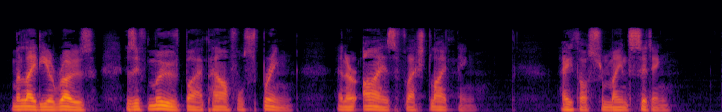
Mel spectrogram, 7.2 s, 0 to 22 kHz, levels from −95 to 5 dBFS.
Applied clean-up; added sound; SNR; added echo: none; none; none; none.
